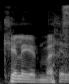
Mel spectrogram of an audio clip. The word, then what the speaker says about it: Cillian Murphy: It's Cillian Murphy.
